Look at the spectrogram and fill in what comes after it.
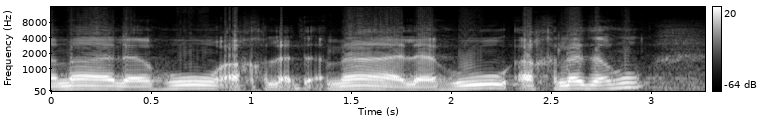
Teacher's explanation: هاء الكنايه بعدها همزه هذه صله كبرى وتمد كالمد المنفصل سواء بسواء يعني اذا كنا نمد المنفصله بمقدار حركتين نمد الصله الكبرى بمقدار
